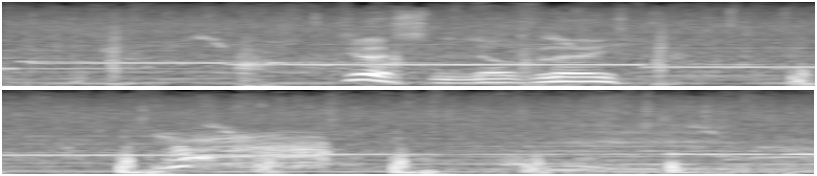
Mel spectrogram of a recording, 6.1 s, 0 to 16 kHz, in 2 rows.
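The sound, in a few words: rain falling in the video game The Witcher 2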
